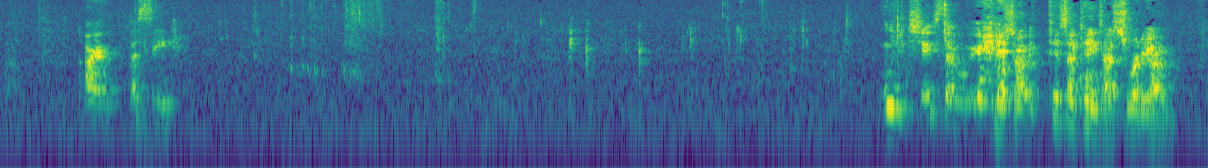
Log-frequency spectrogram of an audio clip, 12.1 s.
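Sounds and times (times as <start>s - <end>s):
steady low hum: 0.0s - 12.0s
faint biting and chewing: 2.1s - 8.6s.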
